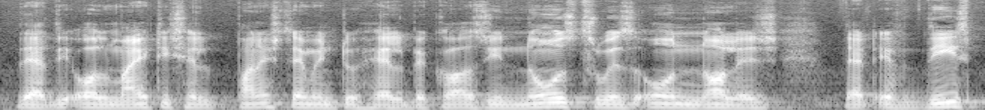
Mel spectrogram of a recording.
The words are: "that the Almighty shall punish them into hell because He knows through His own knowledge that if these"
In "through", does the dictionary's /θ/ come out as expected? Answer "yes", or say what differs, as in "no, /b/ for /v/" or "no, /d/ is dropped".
no, /t/ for /θ/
